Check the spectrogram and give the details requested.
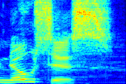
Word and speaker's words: gnosis: And, hey, your gnosis sticking in places it doesn't belong. Haha, it's a joke. It's a good joke. Because, you know, the G is silent.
